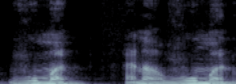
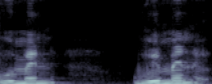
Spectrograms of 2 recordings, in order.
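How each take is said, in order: First: वुमन with a short, weak "mən" ending; वुमन said the right way, ending in "mən"; correct pronunciation demo. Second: वुमेन said with a full "men" ending, the common mistake; वुमेन as many students wrongly read it, ending in "men"; wrong pronunciation demo. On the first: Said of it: "जो pronunciation है वुमन है". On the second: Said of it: "विमेन नहीं पढ़ते हैं". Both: Shown as a demonstration.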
